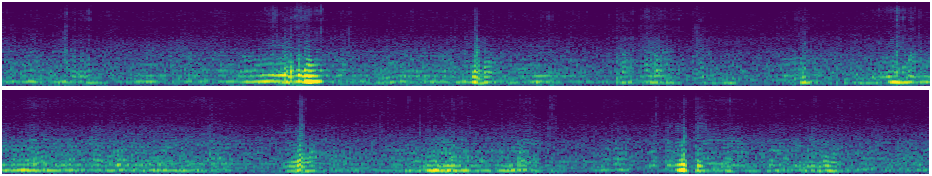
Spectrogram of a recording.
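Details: Inside a honey bee hive, a continuous low hum of many bees, layered and wavering, punctuated by short sharp clicks or knocks around the middle and close loud buzzes of single bees near one and a half and eight seconds.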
